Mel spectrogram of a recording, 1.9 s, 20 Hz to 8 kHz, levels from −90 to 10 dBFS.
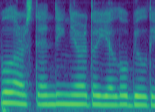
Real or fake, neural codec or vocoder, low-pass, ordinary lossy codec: real; none; none; none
